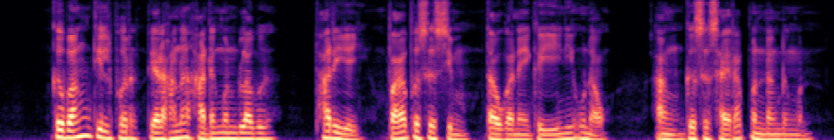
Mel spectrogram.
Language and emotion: Bodo, sad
